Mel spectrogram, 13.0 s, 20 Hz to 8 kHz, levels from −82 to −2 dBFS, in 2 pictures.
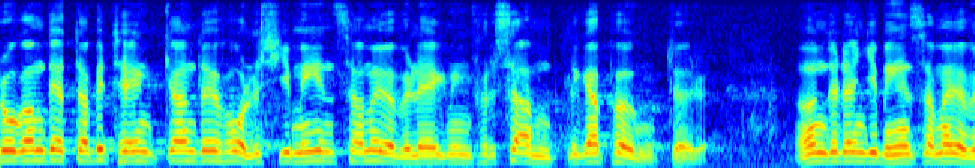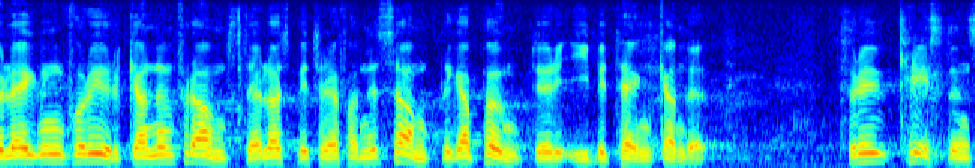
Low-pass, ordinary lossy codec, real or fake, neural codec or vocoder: none; none; real; none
